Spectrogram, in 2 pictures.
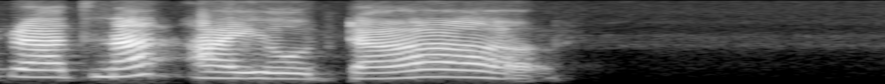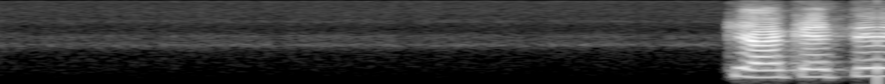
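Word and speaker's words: iota: आई को क्या प्रोनाउंस करते हैं प्रार्थना? आयोटा। क्या कहते हैं विशेष? आयोटा।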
